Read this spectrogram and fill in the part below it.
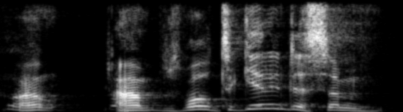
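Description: A man's voice: high-pitched, animated, normal speed, fairly bright tone. A man hosting a podcast, asking questions and adding short supportive interjections. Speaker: podcast host. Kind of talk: interviewing, backchanneling.

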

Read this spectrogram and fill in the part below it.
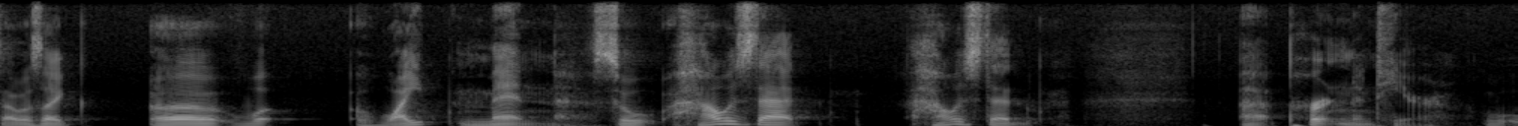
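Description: A middle-aged podcast host from Switzerland, Swiss German by birth, speaking in a deep voice. His tone is warm and dark as he talks through a review in an earnest, rambling way. He restarts sentences often as he defends himself. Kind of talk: responding to a listener review.

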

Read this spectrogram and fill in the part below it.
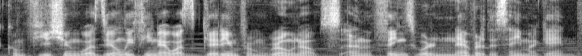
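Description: A man's voice: deep voice, fairly quick, soft background music. A man in his forties, the podcast's producer, chiming in with brief, prompting lines. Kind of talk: scripted co-host banter.

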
